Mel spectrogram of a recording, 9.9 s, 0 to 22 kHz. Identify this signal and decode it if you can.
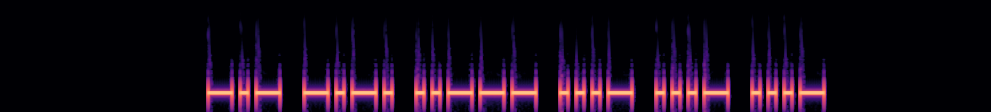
Morse code, heard as a keyed tone, about 16 wpm, 700 Hz. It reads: KC2VVV
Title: USA Call Signs - 6 Characters - Repeated 2x - 15wpm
